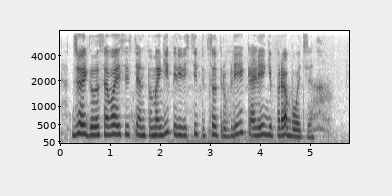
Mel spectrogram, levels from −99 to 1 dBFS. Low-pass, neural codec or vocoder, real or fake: 7.2 kHz; codec, 16 kHz, 16 kbps, FunCodec, trained on Chinese and English, 50 frames a second; fake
